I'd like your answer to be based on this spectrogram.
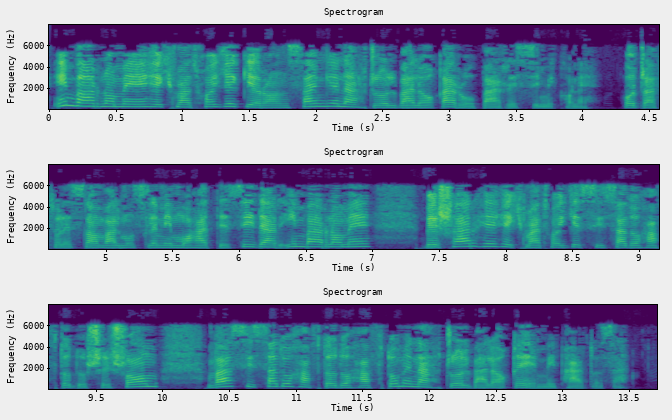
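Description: A woman's voice: medium pitch, dry recording. A female radio presenter reads a scripted program introduction in a formal, composed way. The sound is dry and close. It also has a dull, lo-fi broadcast quality.

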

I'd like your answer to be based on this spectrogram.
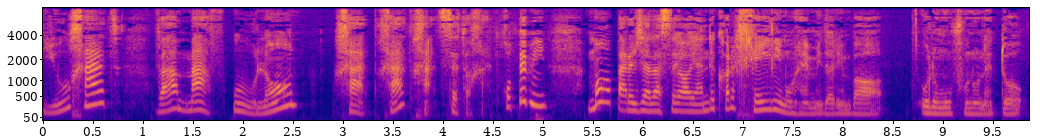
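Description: Male teacher, lively pitch, husky voice, dry close sound, chants and dictates to a class. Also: no room sound. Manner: chants meter syllables slowly and dictates to students. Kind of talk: classroom lesson on Persian prosody.

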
